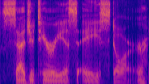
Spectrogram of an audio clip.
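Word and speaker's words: Sagittarius A*: This compact radio source together is known as Sagittarius A star. – And if you've seen this printed or typed, it is Sagittarius A asterisk. The asterisk stands for star. – Right. It's pronounced star,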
